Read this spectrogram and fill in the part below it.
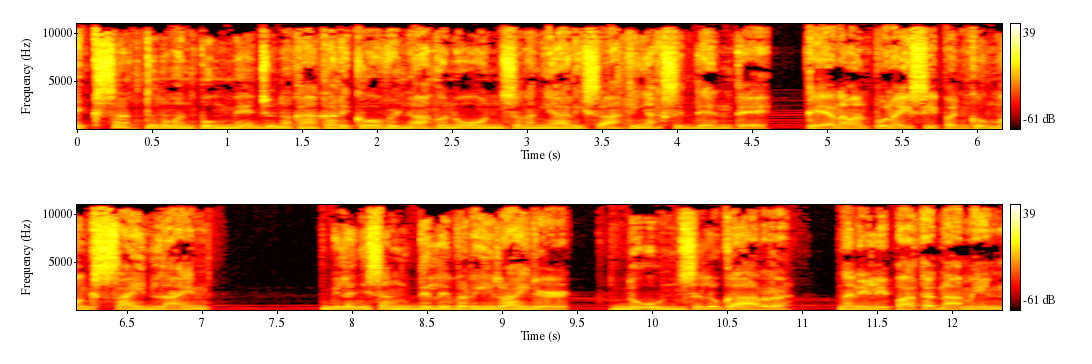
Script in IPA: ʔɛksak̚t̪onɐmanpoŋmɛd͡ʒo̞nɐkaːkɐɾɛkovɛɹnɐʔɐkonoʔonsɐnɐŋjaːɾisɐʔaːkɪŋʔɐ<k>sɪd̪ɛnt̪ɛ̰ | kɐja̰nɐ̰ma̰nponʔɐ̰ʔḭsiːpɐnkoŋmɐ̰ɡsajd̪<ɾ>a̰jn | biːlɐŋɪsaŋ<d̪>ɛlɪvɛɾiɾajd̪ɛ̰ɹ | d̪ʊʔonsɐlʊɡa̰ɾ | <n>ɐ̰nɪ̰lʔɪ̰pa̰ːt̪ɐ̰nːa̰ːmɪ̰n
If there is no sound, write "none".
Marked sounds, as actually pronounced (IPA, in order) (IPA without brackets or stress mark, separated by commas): k, l, d̪, n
